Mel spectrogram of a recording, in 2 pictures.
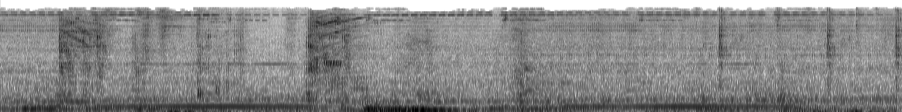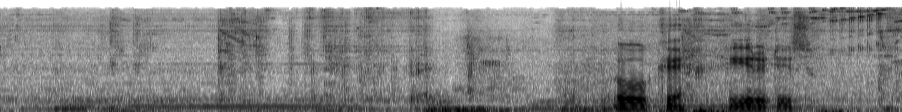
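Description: A sci-fi energy tool hums and crackles as it fires a beam.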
